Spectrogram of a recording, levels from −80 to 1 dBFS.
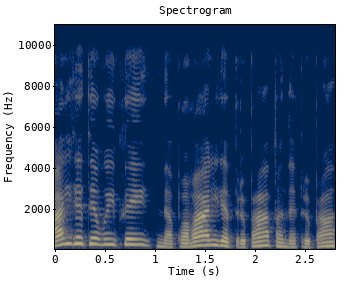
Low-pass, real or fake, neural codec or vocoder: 9.9 kHz; fake; autoencoder, 22.05 kHz, a latent of 192 numbers a frame, VITS, trained on one speaker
